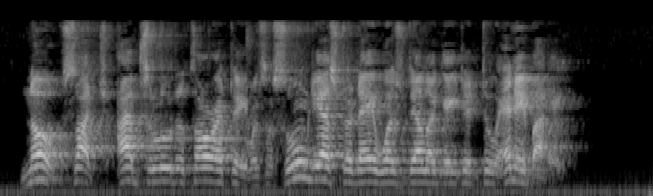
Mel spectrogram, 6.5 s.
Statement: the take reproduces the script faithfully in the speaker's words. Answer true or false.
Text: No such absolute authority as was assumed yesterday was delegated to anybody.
false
